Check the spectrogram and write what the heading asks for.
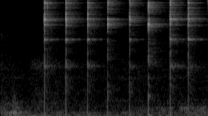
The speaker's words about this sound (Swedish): Så jag tänkte faktiskt eh, presentera en liten tanke. Jag ska oh. plinga i ett litet glas.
